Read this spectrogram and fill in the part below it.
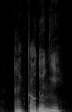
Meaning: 1. shoemaker 2. cobbler
- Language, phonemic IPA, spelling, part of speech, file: French, /kɔʁ.dɔ.nje/, cordonnier, noun, Fr-cordonnier.ogg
